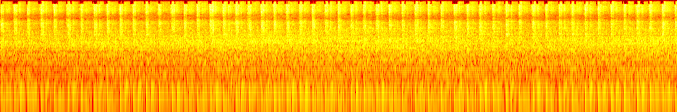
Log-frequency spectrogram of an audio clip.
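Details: Walker mower that had been backfiring through the carburetor, running after repair while checking before a grass test: even, steady chuffing beat with no misses, pops or knocks, normal running.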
